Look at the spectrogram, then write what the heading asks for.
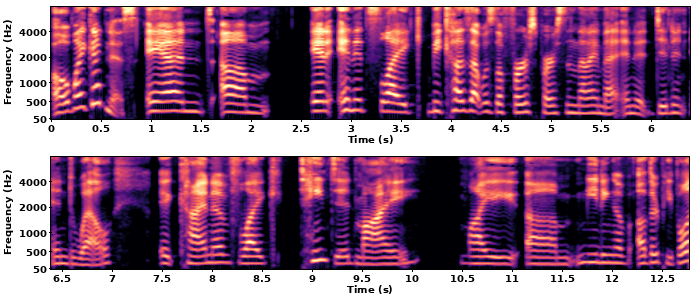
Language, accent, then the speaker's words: English; Tallahassee, Florida, United States; I grew up in Tallahassee, Florida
